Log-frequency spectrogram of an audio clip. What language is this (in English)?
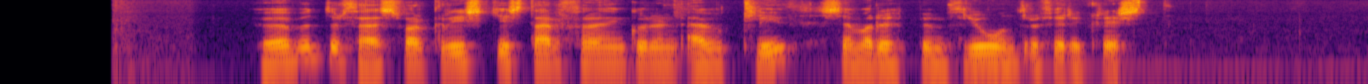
Icelandic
